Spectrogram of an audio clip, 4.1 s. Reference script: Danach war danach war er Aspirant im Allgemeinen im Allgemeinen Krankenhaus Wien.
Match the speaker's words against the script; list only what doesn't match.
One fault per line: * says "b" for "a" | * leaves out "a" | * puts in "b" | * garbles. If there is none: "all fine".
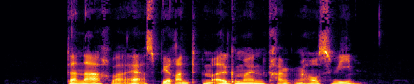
* leaves out "danach war"
* leaves out "im Allgemeinen"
